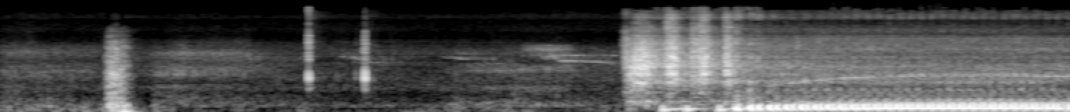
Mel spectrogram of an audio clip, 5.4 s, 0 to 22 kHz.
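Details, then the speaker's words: 1998 Honda Shadow 750 ACE V-twin under restoration, new tank, petcock and air filter: faint clicks, cranks, catches about three seconds in, settles to steady even idle; normal start and idle. "and then it finally kind of gave a couple revs when I had it on choke and seems to be running good."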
